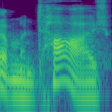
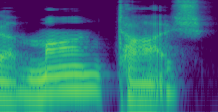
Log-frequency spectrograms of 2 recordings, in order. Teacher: we're going to stress both syllables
